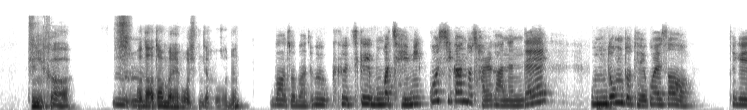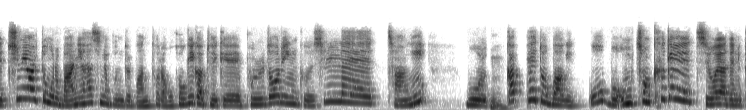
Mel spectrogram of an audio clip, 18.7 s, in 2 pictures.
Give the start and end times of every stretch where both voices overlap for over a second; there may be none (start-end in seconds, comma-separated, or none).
none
